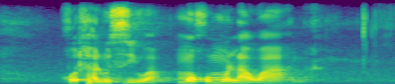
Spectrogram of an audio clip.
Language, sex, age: Tswana, male, 22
